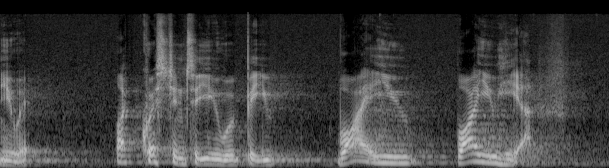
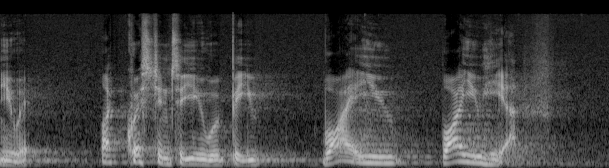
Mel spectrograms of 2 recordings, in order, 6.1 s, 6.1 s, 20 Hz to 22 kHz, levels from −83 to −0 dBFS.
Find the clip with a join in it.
second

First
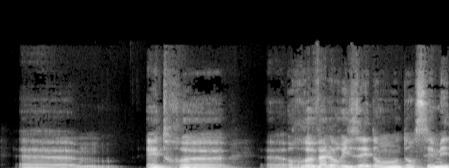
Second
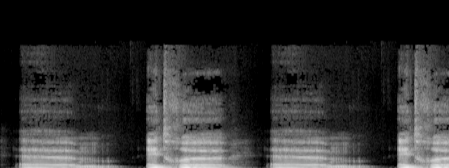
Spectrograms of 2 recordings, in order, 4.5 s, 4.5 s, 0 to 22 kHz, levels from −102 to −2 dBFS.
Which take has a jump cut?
second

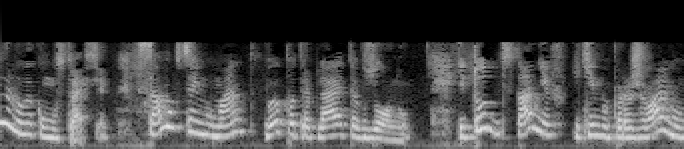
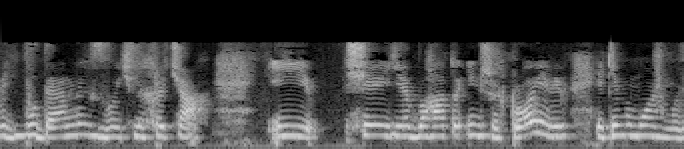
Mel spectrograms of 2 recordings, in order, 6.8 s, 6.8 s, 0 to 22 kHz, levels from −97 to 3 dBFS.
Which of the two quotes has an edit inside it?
first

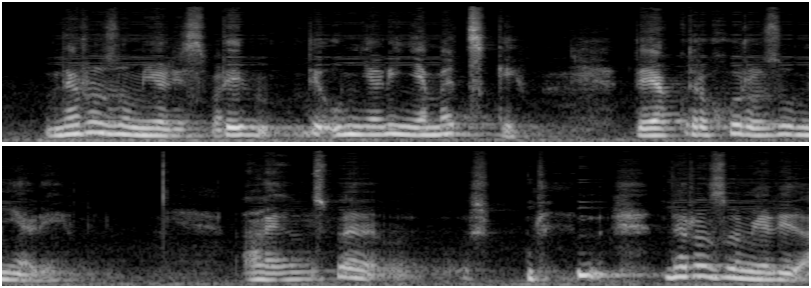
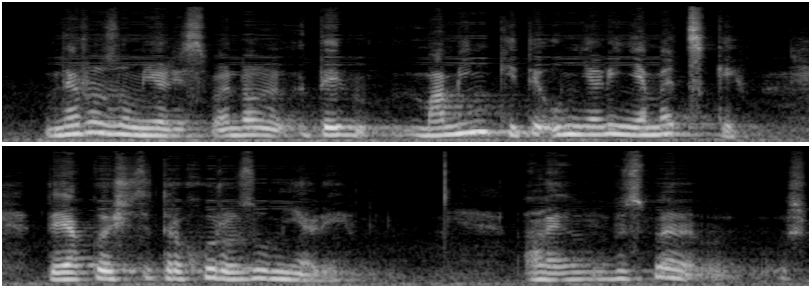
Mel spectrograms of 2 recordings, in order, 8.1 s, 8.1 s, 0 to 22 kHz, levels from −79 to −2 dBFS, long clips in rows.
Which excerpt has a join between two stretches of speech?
first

